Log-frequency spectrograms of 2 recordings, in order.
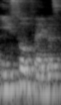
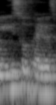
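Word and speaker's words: oesophagus: होता है, buccal cavity, इसको ध्यान से पढ़ना, ईसोफेगस बोलते हैं. क्या, ओ से स्पेलिंग जरूर स्टार्ट होती है, लेकिन वो क्या होता है, साइलेंट होता है. ठीक है, तो ईसोफेगस बोलते हैं.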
